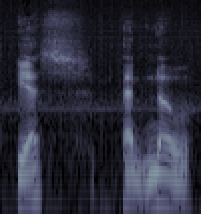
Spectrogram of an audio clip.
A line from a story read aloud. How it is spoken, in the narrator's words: he answered slowly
